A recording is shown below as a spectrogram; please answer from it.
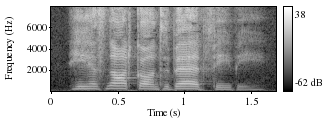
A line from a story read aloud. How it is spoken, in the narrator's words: said my lady eagerly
